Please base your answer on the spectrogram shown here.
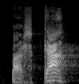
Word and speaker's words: Pascha: Una palabra que en latín fue traducida como Pascha, lo cual terminó pronunciándose como Pascá, ignorando la H.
